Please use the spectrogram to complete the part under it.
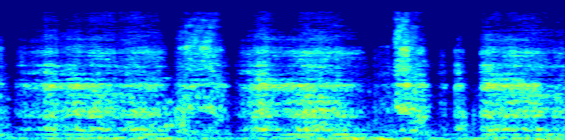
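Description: A hand file is pushed across a chainsaw chain tooth with light pressure, giving close, gritty rasping strokes in a steady back-and-forth rhythm with no talk.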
